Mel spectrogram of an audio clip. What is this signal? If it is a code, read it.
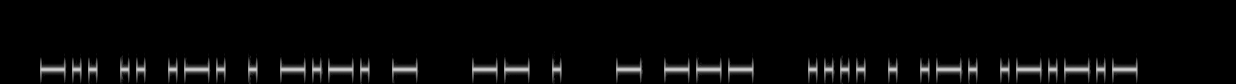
Morse code, heard as a keyed tone, about 15 wpm, 700 Hz. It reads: DIRECT ME TO HER.
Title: Sentences from Top 1000 Words - Review Part 2 - 15wpm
